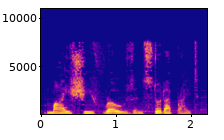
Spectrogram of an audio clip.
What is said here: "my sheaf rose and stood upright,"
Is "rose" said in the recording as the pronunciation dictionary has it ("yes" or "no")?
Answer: yes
